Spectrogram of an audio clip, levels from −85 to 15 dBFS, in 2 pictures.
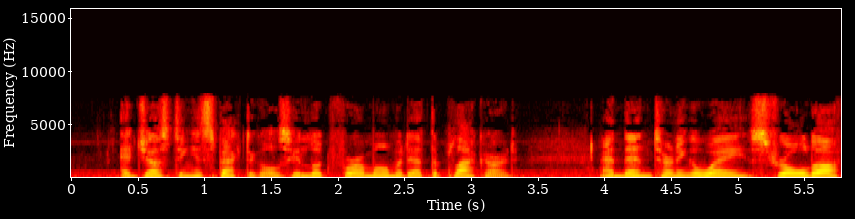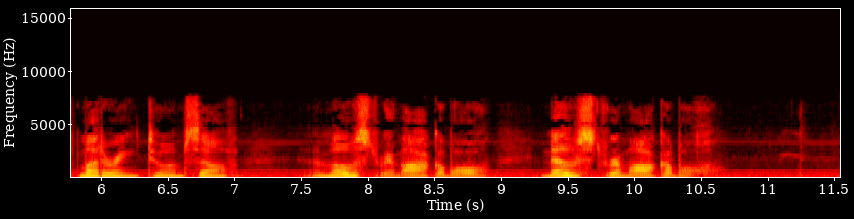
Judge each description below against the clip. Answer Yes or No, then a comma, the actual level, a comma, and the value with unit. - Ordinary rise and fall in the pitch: No, wide, 5.7 semitones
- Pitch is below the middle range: Yes, low, 105 Hz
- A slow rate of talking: Yes, slow, 120 wpm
